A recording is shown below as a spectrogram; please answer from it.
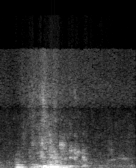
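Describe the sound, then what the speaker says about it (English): A little water sloshes and swirls briefly while a coffee brewer is rinsed out, a soft, short wash of liquid rising and fading within about a second, fairly faint and close. "basically I'm just going to rinse that out"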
